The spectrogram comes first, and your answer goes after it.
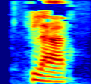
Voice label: "Lap", English

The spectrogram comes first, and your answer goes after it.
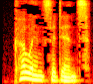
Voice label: "Coincidence", English

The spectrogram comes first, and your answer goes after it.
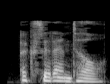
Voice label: "Accidental", English

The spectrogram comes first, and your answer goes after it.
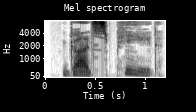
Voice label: "Godspeed", English

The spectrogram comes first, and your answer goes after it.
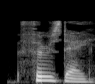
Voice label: "Thursday", English

